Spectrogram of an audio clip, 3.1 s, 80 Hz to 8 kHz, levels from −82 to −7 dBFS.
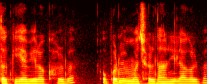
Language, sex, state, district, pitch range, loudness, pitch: Bhojpuri, female, Uttar Pradesh, Ghazipur, 175-185 Hz, -18 LUFS, 180 Hz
